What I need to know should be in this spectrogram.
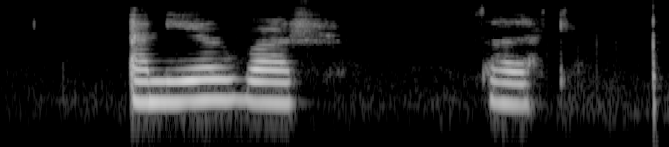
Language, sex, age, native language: Icelandic, female, 10, Icelandic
